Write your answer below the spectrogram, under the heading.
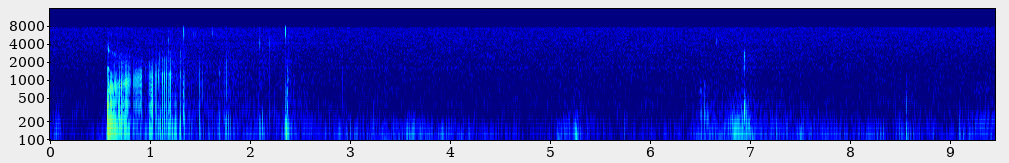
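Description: Low gurgling rumbles, one louder at the start and fainter ones later, normal stomach growling on an empty stomach.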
